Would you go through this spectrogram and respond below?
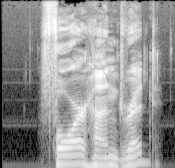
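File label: four Hundred, english, male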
